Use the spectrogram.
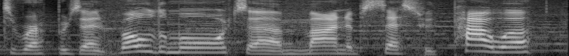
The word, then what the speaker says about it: Voldemort: included a paragraph that told us all the t in voldemort is silent 2.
